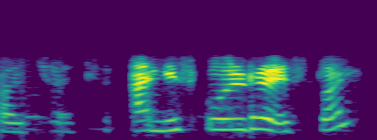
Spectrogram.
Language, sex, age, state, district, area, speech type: Marathi, female, 18-30, Maharashtra, Nagpur, urban, conversation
